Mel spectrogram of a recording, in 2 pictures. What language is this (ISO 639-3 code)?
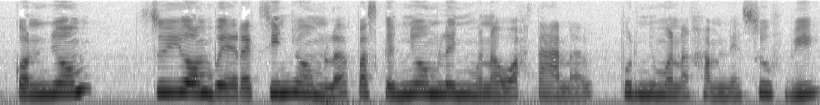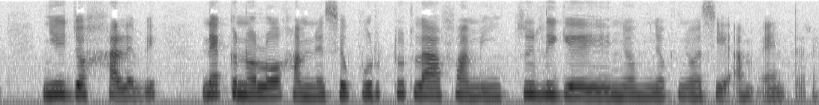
wol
